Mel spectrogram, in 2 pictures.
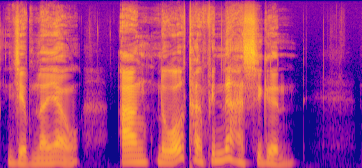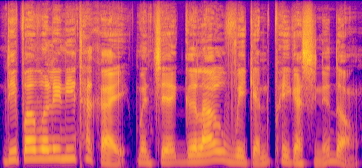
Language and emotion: Bodo, happy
